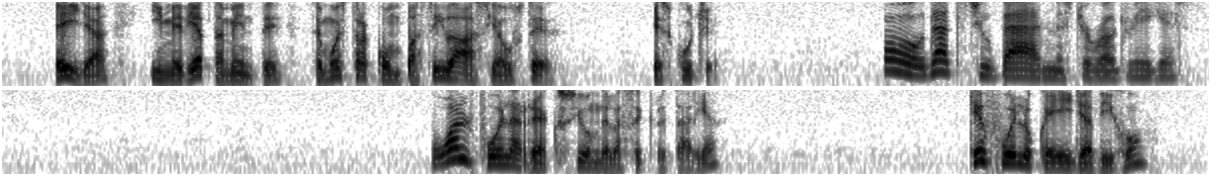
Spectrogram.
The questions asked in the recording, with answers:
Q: ¿Qué fue lo que ella dijo?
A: Oh, that's too bad, Mr. Rodriguez.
